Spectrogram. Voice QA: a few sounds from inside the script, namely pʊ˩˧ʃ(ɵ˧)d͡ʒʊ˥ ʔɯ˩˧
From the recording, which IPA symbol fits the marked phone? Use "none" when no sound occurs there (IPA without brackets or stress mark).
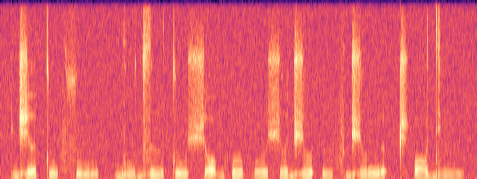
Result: ɵ˧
